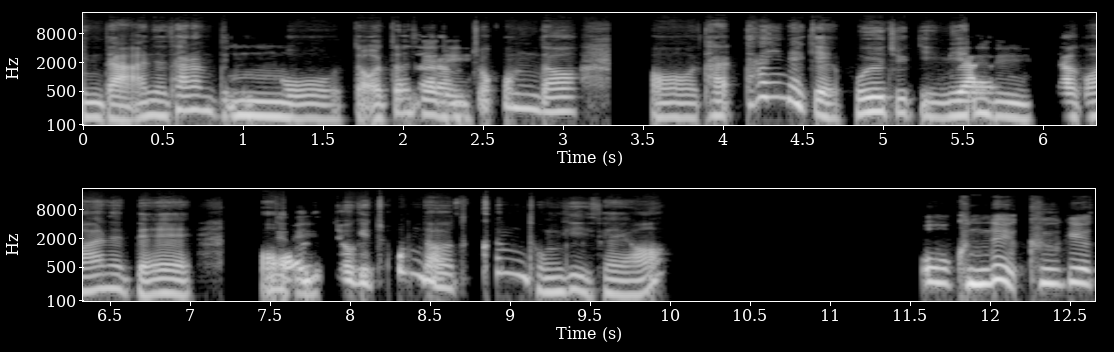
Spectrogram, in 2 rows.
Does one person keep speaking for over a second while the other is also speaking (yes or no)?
no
